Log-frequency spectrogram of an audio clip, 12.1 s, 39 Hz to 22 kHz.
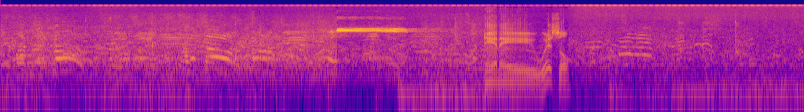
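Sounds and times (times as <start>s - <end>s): indistinct voices talking: 0.0s - 12.0s
commentary: 6.0s - 10.8s.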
